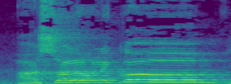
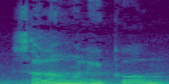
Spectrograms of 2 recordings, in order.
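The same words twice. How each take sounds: First: The greeting is said loudly and harshly. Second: The greeting is said softly and gently. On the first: The speaker calls it wrong. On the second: The speaker calls it right. "ucapkan salam dengan kalimat layyin, dengan bahasa lembut"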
